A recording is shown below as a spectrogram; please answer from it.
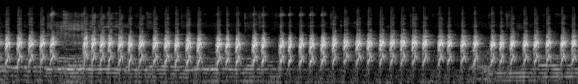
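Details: Noisy fighter yellow-vented bulbul in a long rolling song meant to rile other songbirds: fast chains of sharp, ringing notes, interrupted by a few tiny gaps, then rolling on evenly.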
